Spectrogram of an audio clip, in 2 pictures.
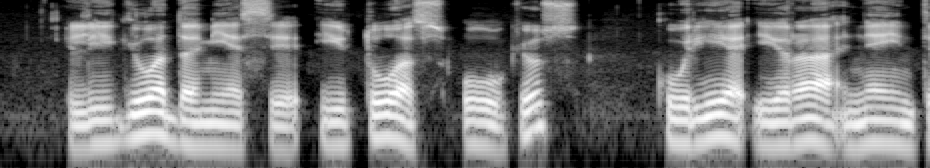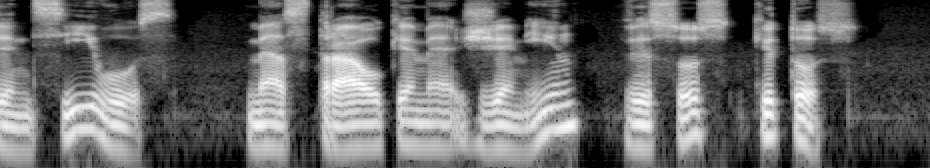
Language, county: Lithuanian, Alytus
